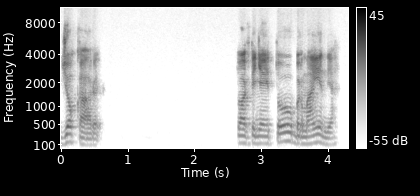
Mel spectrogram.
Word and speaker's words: giocare: Di situ ada giocare. Oke, giocare. Ya, jadi pelafalannya seperti itu ya, teman-teman. Bukan giocare. Oke, jadi itu anggap saja si i-nya tidak ada gitu ya, teman-teman. Jadi giocare.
